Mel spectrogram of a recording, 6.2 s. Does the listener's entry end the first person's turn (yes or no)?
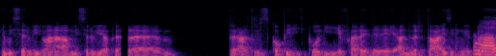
yes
